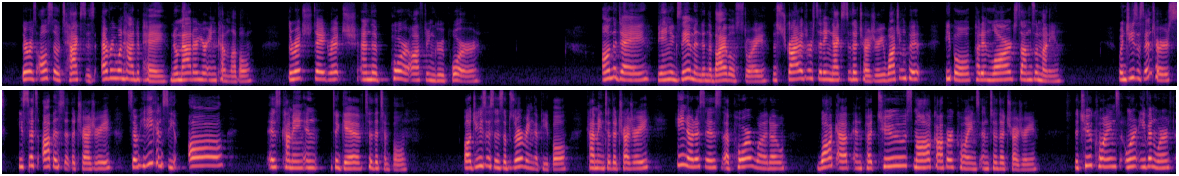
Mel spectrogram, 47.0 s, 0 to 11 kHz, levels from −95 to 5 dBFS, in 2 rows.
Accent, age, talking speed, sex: American, 30-49, 130 wpm, female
